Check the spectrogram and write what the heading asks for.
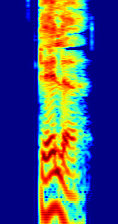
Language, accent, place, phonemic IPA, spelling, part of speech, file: German, Germany, Berlin, /ˈdɛlə/, Delle, noun, De-Delle.ogg
- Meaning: 1. dent 2. hollow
